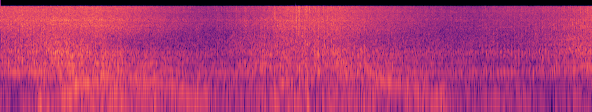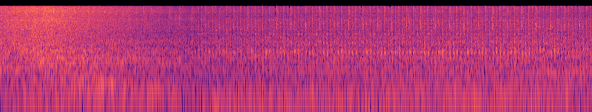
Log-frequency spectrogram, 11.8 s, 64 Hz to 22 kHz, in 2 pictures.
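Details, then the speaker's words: Toyota Hilux 3.0 diesel (KD block) at about 300,000 km, after a full service with new filters: a few throttle blips rise and fall, then the engine settles into a steady, even diesel idle, sounding healthy. "muita melodia né esses motor 3.0 tem uma torrada de cemitério"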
